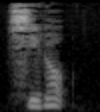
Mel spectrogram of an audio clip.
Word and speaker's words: 城: 城堡的城字没有接在固有名词后面，而是单独使用的时候读作 shiro。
